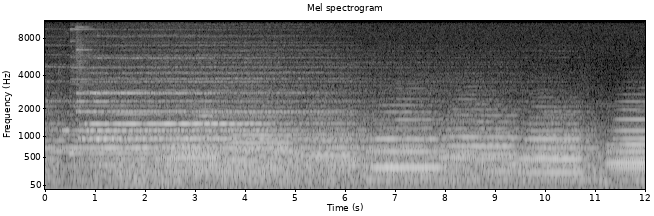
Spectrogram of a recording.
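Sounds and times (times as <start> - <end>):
orchestra playing sustained chords: 0.0 - 12.0.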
